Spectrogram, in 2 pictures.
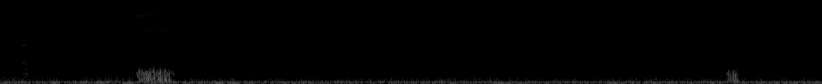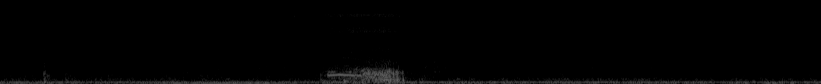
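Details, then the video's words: Moo, a female French Bulldog, sleeps with her eyes almost open and snores: soft, breathy snorting snores come about every five seconds, faint against a steady low background hum. "目をほぼ開けたまま寝ていびきまでかくフレブルのモー The frenchie is sleeping with her eyes open and even snoring"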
